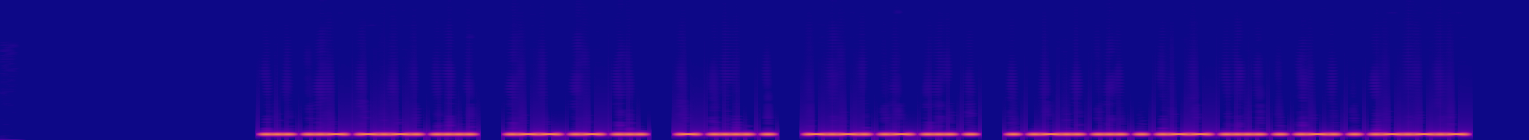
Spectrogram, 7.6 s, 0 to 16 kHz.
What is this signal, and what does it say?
Morse code, heard as a keyed tone, about 42 wpm, 700 Hz. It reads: SUCH WAS THE CASE ELSEWHERE.
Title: Sentences from Top 1600 Words 45wpm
